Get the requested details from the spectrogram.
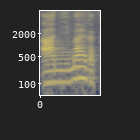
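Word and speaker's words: animal: 그래서 보시면은 아니말 같은 경우는 아니말, 아, n이 있으니까 엉이라고 발음해야 되잖아요. 그렇죠? 엉. 그런데 거기에 있는 그 N이 그 뒤에 오는 모음, 즉 이에 쓰인다는 거예요. 그래서 아니말 된다는 거예요.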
